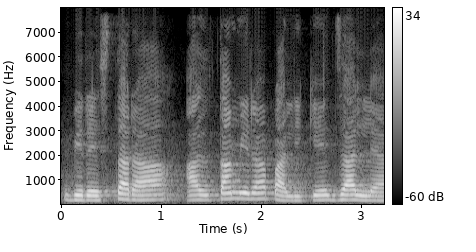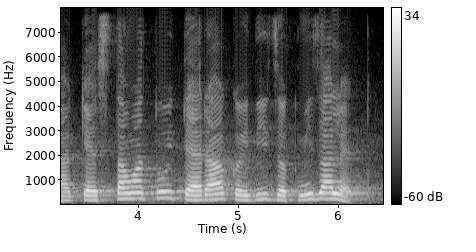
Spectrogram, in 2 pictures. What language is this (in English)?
Konkani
